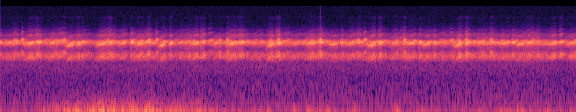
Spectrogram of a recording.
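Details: Wetland frogs calling in spring, captured live without loops; a wall of trilling croaks from many animals, continuous and even, with faint low rumble in the background early on.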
